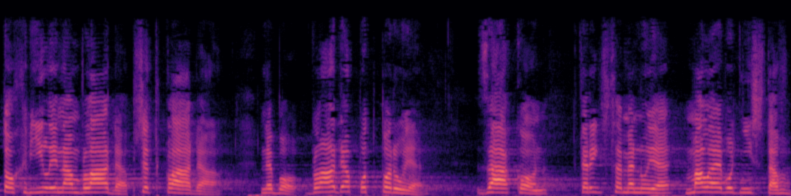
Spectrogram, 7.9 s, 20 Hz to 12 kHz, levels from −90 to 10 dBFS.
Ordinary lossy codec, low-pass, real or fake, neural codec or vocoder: AAC, 48 kbps; 10.8 kHz; fake; vocoder, 44.1 kHz, 128 mel bands every 256 samples, BigVGAN v2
